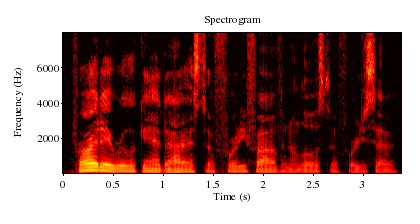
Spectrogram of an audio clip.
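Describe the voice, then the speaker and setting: A man's voice: mid-range voice, quick pace, vocal fry, darkish tone, a little hiss or hum. A teenage male student presenting a scripted weather forecast for a school show.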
